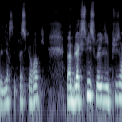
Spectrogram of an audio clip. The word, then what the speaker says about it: Blksmiith: Donc Blacksmith, ça s'écrit BLKSM2ITH.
